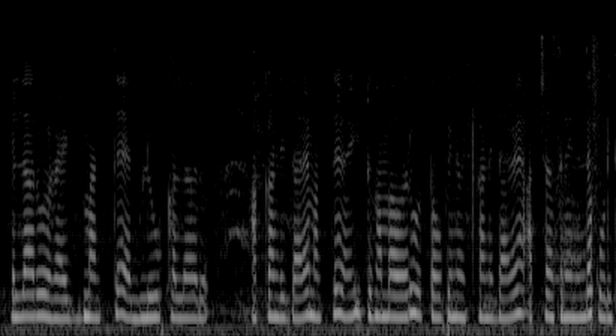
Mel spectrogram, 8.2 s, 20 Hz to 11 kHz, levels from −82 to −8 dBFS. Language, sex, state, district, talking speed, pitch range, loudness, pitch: Kannada, male, Karnataka, Bellary, 90 wpm, 200-215 Hz, -44 LUFS, 205 Hz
